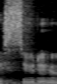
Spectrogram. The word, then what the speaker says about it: sudo: Maddie yeah sue do so people pronounce it differently I say sue do because it sounds like the word Souter but I have to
